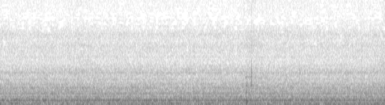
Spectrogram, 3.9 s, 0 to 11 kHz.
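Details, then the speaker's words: Externally mounted under-chassis Eberspächer/Webasto-type parking heater, about 2500 W, running roughly a minute after start; phone about 30 cm from hot-air outlet, air still cold. Steady airy whoosh like a helicopter spooling up, faint constant hum; normal blower operation. "Alors bon, ça fait un peu un bruit d'hélico qui arrive ou qui se lance, au choix."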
